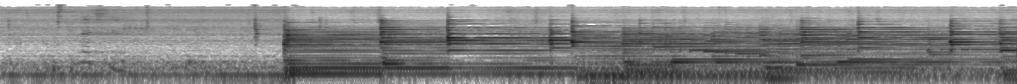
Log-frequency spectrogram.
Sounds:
woman speaking
music
happy music
tender music
speech

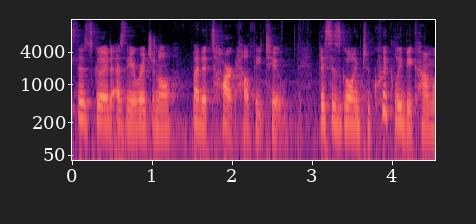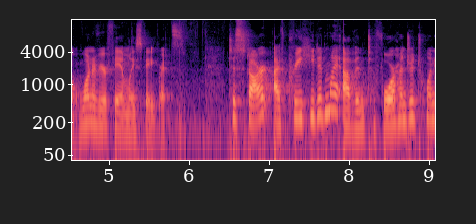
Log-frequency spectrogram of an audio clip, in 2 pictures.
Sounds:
speech

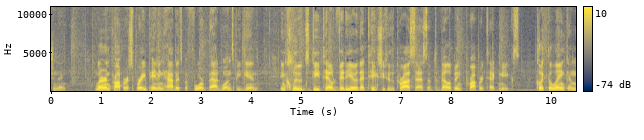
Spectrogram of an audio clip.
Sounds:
music
speech

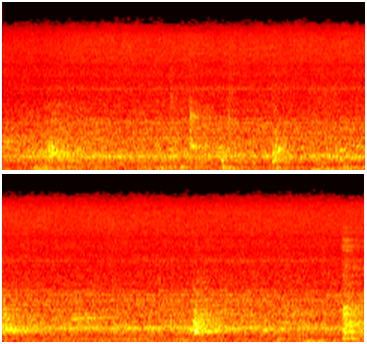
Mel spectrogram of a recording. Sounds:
inside a large room or hall

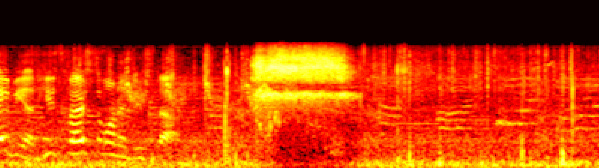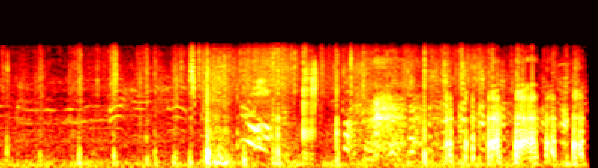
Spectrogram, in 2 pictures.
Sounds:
clip-clop
animal
speech
horse
music

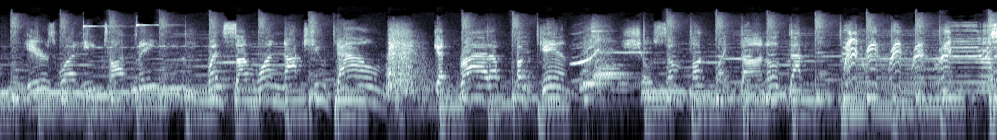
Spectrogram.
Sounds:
music
quack

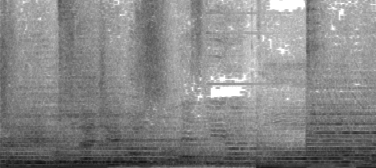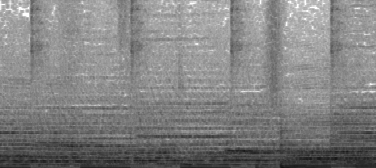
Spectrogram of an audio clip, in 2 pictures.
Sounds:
music

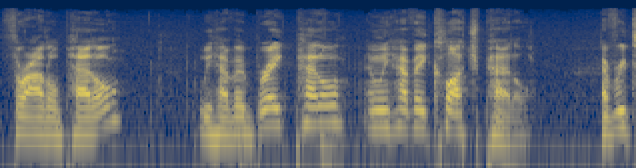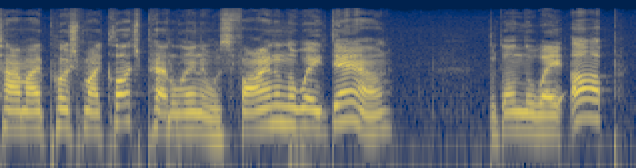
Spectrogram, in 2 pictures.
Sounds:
speech

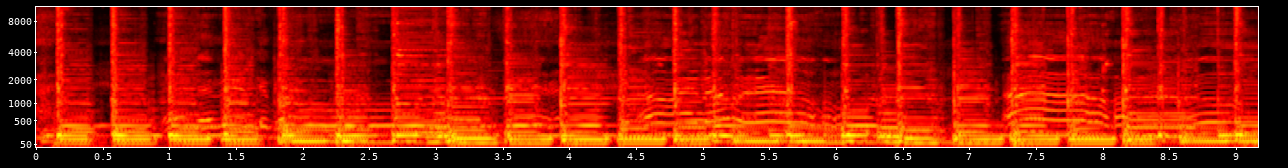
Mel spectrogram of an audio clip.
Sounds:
music

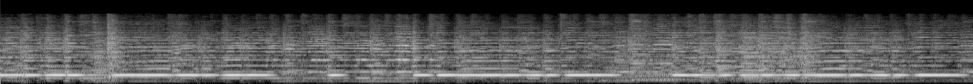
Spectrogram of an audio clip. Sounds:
plucked string instrument
music
musical instrument
violin
acoustic guitar
guitar

